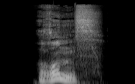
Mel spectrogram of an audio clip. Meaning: 1. genitive singular of Rum 2. a jolt, a biff, thud, an unsharp impact or sound 3. fuckery, wass, jazz, a collection of matters serving ennui
- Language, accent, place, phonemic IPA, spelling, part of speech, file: German, Germany, Berlin, /ʁʊms/, Rums, noun, De-Rums.ogg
